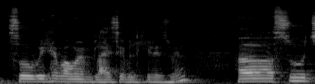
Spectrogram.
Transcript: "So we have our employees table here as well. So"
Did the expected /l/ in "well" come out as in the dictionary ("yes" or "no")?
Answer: no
